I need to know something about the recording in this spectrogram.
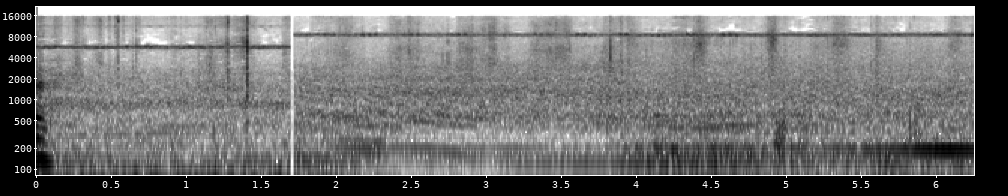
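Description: Night insects trilling in one steady high-pitched note; about two seconds in the note gives way to another, higher one.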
